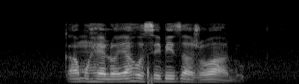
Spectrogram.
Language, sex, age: Southern Sotho, male, 20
